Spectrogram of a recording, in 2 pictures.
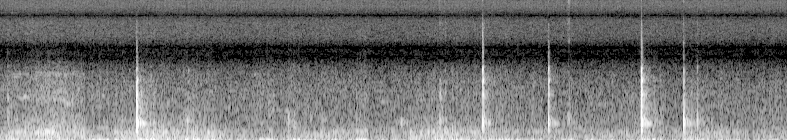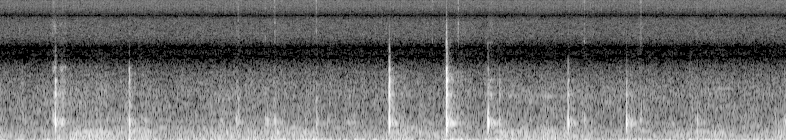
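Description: About a dozen faint, irregular small clicks and taps from fiddling with the cotton wicking on a Geek Vape Griffin rebuildable tank's coil deck.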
